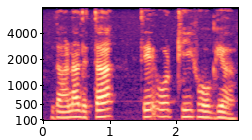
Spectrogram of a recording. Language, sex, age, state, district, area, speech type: Punjabi, female, 60+, Punjab, Hoshiarpur, rural, spontaneous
